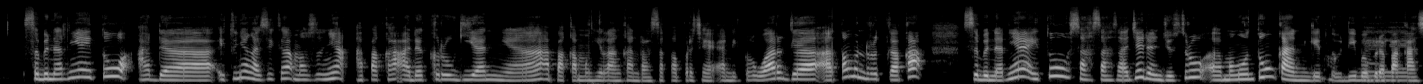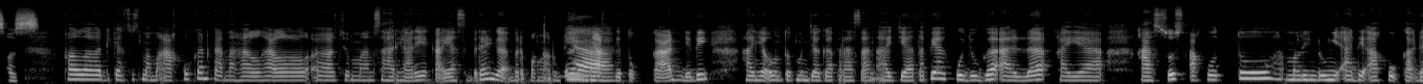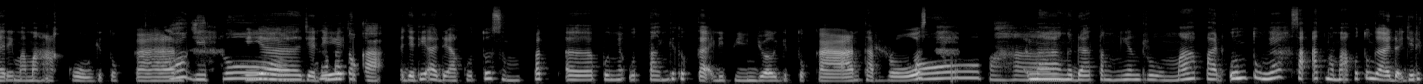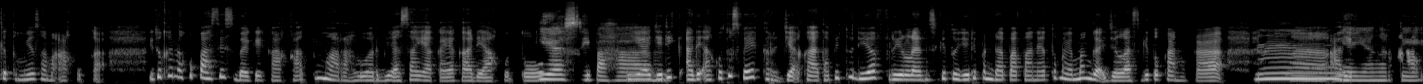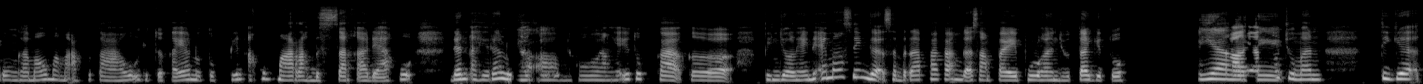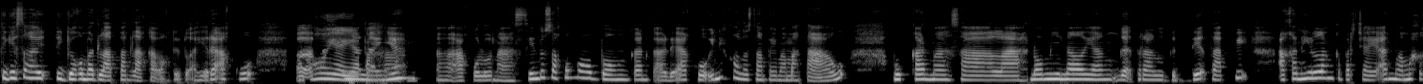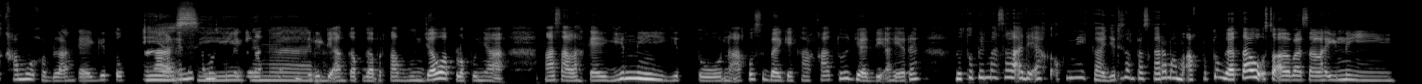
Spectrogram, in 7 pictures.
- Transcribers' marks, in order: other background noise; in English: "freelance"; "ngomong" said as "ngobong"
- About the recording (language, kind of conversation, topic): Indonesian, podcast, Apa pendapatmu tentang kebohongan demi kebaikan dalam keluarga?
